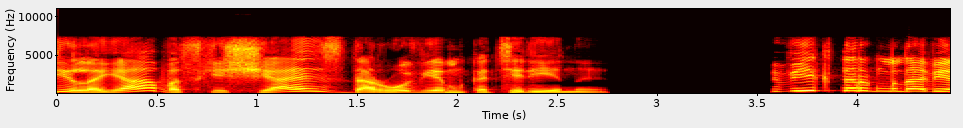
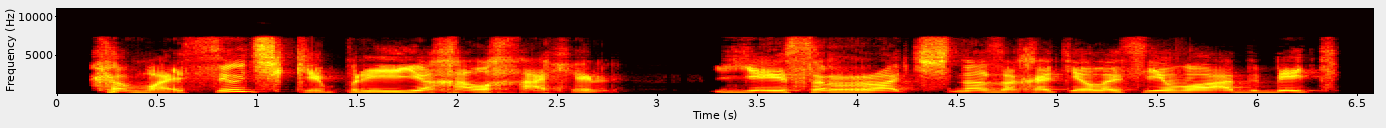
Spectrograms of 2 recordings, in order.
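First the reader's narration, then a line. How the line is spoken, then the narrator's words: Triumphant announcement. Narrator (Russian): С видом победителя сообщил он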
